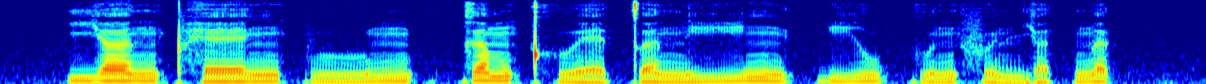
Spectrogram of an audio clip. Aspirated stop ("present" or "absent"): present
